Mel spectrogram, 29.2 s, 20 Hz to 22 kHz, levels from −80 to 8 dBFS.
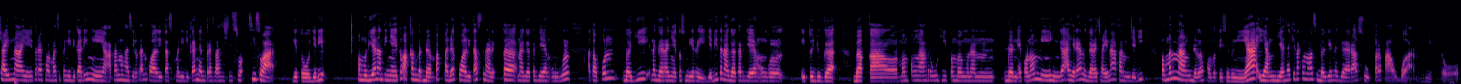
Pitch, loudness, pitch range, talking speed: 210 Hz, -30 LUFS, 195-245 Hz, 130 wpm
